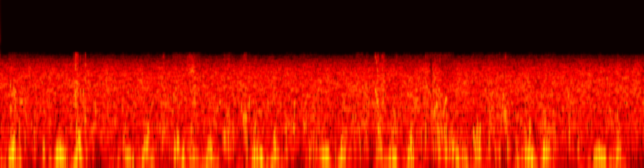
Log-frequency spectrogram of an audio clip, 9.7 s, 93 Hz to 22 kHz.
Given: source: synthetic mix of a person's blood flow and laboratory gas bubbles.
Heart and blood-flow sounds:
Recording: Doppler ultrasound of blood flow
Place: precordium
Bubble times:
0.12-0.43 s: bubbles
0.47-0.56 s: bubbles
0.62-0.70 s: bubbles
1.06-1.57 s: bubbles
1.61-1.70 s: bubbles
1.79-1.92 s: bubbles
2.11-2.27 s: bubbles
2.33-3.01 s: bubbles
3.12-3.52 s: bubbles
3.59-3.88 s: bubbles
4.25-4.76 s: bubbles
5.16-5.55 s: bubbles
5.59-5.79 s: bubbles
5.86-5.99 s: bubbles
6.04-6.88 s: bubbles
7.05-7.25 s: bubbles
7.29-7.67 s: bubbles
7.73-7.82 s: bubbles
7.90-8.03 s: bubbles
8.08-8.35 s: bubbles
8.46-8.62 s: bubbles
8.66-8.79 s: bubbles
9.24-9.29 s: bubbles
9.65-9.68 s: bubbles
From the record:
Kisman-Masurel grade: 342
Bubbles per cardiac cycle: rolling drumbeat, 9 or more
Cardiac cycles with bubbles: 100%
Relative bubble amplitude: moderate (0.250 to 0.450)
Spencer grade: 3 (all of the cardiac periods contain showers or single bubble signals, but not dominating or overriding the cardiac motion signals)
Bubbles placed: anywhere in the cardiac cycle

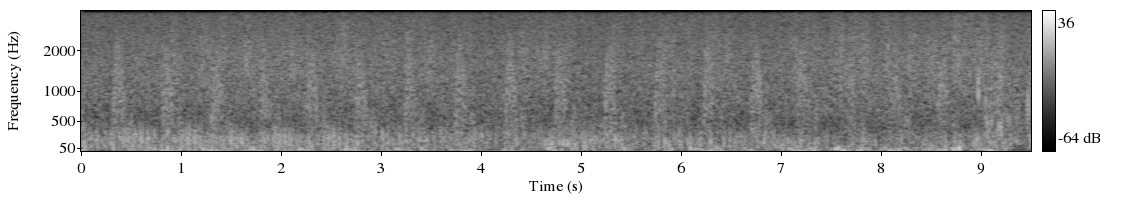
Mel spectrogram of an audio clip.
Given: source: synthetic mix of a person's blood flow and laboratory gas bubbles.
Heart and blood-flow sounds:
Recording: Doppler ultrasound of blood flow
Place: subclavian vein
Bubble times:
8.93-9.51 s: bubbles
From the record:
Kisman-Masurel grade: 221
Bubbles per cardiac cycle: several, 3 to 8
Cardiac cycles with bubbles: 10 to 50%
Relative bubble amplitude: barely perceptible (0.100 to 0.250)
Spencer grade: 2 (many but less than half of the cardiac periods contain bubble signals, singularly or in groups)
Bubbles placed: anywhere in the cardiac cycle

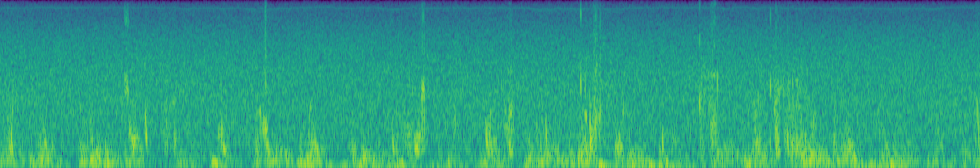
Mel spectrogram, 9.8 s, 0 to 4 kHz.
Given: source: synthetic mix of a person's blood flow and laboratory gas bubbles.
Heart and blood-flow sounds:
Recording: Doppler ultrasound of blood flow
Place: precordium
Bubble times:
0.03-0.17 s: bubbles
1.19-1.52 s: bubbles
1.60-1.80 s: bubbles
2.16-2.32 s: bubbles
2.53-2.73 s: bubbles
3.89-4.29 s: bubbles
4.52-4.59 s: bubbles
4.83-4.96 s: bubbles
5.01-5.18 s: bubbles
5.38-5.51 s: bubbles
5.76-6.26 s: bubbles
6.56-6.67 s: bubbles
6.96-7.21 s: bubbles
7.51-8.18 s: bubbles
9.74-9.81 s: bubbles
From the record:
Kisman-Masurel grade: 233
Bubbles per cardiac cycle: several, 3 to 8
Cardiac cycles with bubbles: 50 to 99%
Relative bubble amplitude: loud (0.450 to 0.775)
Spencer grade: 3 (all of the cardiac periods contain showers or single bubble signals, but not dominating or overriding the cardiac motion signals)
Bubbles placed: anywhere in the cardiac cycle

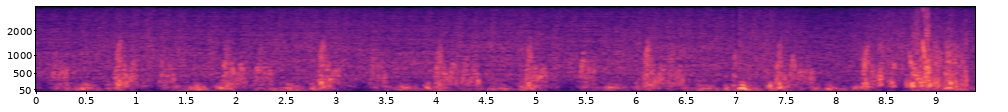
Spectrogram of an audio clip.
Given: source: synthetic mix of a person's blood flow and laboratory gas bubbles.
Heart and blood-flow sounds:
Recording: Doppler ultrasound of blood flow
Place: precordium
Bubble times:
8.41-8.61 s: bubbles
8.67-9.33 s: bubbles
From the record:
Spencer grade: 1 (occasional bubble signal discernible with the cardiac motion signal, with majority of cardiac periods free of bubbles)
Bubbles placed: only in the low amplitude regions of the cardiac cycle

